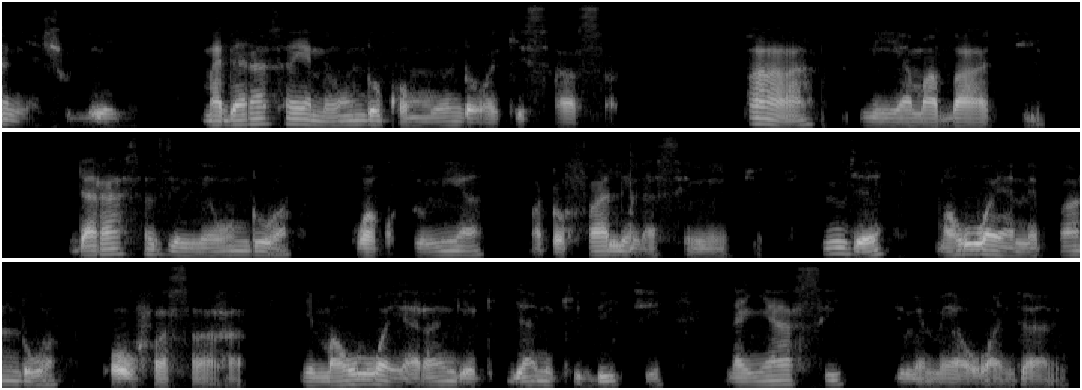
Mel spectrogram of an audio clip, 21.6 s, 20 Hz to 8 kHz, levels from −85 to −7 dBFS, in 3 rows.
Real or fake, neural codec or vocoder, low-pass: fake; codec, 16 kHz, 16 kbps, FunCodec, trained on LibriTTS, 50 frames a second; 7.2 kHz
